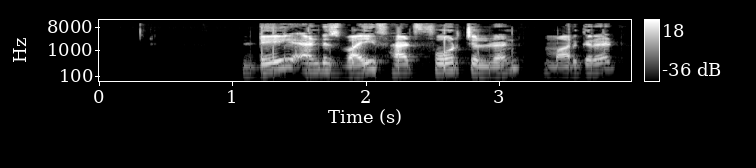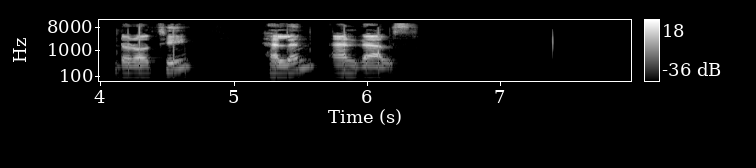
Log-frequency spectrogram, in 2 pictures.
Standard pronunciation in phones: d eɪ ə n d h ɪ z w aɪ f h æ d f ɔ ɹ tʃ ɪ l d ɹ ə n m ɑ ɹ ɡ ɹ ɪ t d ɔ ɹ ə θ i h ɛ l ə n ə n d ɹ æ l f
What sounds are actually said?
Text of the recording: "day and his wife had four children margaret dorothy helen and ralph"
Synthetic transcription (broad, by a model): d eɪ ə n d h ɪ z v aɪ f h æ d f ɔ ɹ tʃ ɪ l d ɹ ə n m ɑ ɹ ɡ ɹ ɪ t d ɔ ɹ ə t i h ɛ l ə n ə n d ɹ æ l f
